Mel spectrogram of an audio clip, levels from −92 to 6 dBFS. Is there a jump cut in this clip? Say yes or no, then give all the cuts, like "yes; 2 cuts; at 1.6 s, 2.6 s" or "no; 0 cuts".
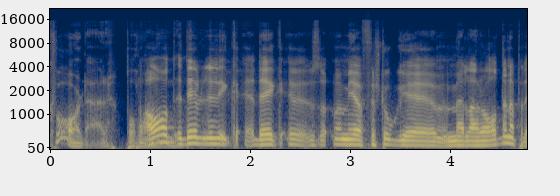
no; 0 cuts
